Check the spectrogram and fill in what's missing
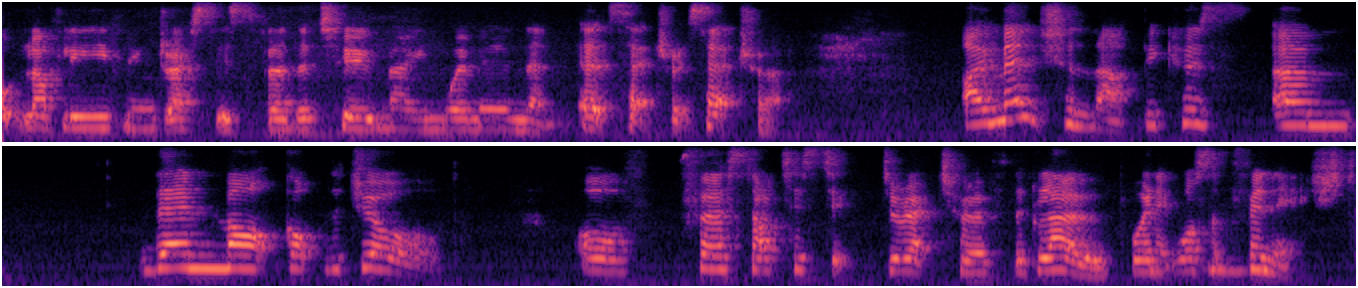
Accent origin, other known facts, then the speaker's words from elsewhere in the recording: London, United Kingdom; I'm a Londoner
